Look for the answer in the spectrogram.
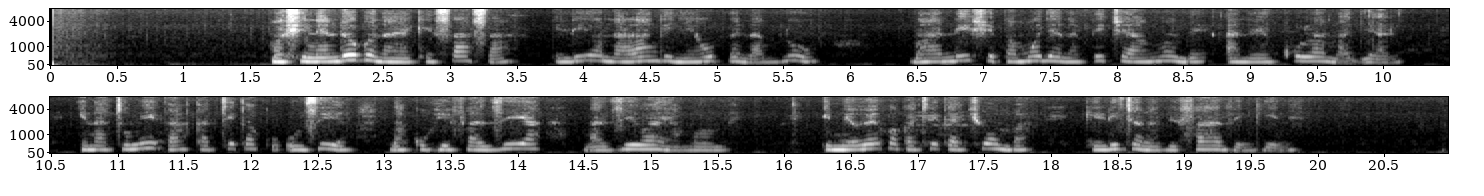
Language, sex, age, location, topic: Swahili, female, 25-35, Dar es Salaam, finance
